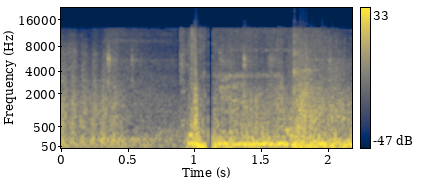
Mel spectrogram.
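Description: A sniper rifle fires a loud, booming shot.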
